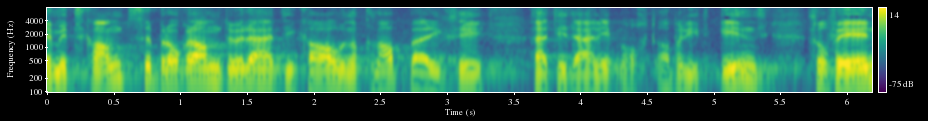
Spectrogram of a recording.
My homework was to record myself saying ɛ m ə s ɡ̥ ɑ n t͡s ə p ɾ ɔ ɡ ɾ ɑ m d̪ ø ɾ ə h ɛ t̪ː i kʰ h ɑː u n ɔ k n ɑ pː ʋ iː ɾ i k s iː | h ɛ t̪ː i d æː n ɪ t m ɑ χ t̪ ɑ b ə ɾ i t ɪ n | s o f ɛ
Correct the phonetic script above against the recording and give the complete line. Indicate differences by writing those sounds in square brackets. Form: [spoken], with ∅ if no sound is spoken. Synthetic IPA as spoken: ɛ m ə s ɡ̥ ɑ n t͡s ə p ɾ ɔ ɡ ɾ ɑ m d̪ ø ɾ ə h ɛ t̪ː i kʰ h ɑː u n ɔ k n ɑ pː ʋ [æː] ɾ i k s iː | h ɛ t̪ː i d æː n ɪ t m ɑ χ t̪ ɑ b ə ɾ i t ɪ n | s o f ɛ

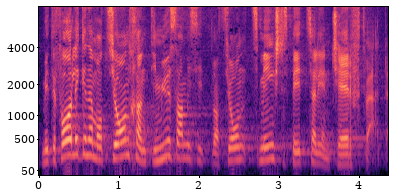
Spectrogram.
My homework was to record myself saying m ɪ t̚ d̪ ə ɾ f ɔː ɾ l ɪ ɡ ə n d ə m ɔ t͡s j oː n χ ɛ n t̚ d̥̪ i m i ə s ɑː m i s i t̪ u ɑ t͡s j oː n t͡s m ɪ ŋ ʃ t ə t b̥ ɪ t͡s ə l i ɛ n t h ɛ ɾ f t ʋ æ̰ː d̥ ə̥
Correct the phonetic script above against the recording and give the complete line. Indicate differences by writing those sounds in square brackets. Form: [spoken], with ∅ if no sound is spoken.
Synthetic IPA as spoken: m ɪ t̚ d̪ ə ɾ f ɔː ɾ l ɪ ɡ ə n d ə m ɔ t͡s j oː n χ [œ] n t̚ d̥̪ i m [y] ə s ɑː m i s i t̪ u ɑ t͡s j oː n t͡s m ɪ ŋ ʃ t ə [s] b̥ ɪ t͡s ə l i ɛ n t [ʃ] ɛ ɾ f t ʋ æ̰ː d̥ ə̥

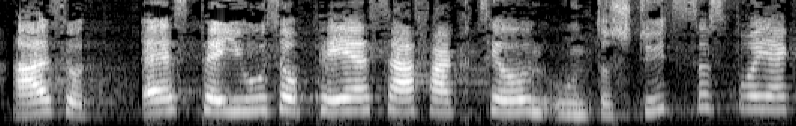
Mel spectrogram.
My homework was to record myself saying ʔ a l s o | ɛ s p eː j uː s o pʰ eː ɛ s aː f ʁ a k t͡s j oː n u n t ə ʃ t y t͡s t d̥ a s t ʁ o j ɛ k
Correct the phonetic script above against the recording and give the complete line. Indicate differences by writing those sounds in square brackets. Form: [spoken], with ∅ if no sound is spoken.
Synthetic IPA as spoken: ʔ a l s o | ɛ s p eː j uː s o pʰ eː ɛ s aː f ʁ a k t͡s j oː n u n t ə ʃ t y t͡s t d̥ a s [p] ʁ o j ɛ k

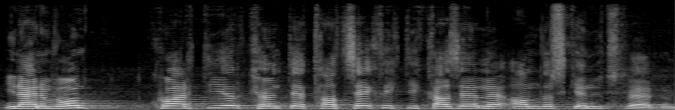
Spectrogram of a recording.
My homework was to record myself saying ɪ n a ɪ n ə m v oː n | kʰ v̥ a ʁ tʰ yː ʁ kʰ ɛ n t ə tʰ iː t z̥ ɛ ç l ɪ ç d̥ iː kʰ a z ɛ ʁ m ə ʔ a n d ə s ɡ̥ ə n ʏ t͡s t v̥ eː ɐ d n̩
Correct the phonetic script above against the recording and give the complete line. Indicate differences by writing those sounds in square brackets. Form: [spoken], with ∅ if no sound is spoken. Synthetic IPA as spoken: ɪ n a ɪ n ə m v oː n | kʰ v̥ a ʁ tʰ [iː] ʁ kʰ [œ] n t ə tʰ [aː] t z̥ ɛ ç l ɪ ç d̥ iː kʰ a z ɛ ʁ [n] ə ʔ a n d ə s ɡ̥ ə n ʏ t͡s t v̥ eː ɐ d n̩

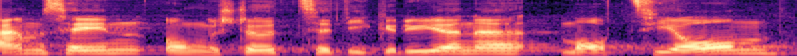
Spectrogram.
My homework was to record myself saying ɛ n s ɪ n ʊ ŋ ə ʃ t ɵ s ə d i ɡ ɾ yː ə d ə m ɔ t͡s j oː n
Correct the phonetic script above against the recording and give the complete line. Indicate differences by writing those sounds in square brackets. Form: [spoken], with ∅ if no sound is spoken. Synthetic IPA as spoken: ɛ [m] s ɪ n ʊ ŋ ə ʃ t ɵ [t͡s] ə d i ɡ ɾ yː ə [n] ə m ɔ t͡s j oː n

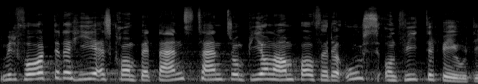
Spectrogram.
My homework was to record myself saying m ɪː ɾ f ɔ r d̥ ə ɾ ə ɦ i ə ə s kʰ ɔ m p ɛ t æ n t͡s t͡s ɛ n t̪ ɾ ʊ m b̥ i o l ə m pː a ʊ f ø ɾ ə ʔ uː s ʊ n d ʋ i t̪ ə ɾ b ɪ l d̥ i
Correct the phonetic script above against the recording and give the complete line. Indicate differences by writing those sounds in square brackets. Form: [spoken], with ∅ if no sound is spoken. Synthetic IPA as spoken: m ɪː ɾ f ɔ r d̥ ə ɾ ə ɦ i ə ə s kʰ ɔ m p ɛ t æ n t͡s t͡s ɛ n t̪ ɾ ʊ m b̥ i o l [ɑ] m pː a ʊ f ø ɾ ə ʔ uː s ʊ n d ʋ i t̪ ə ɾ b ɪ l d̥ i

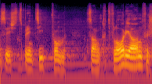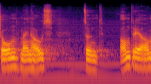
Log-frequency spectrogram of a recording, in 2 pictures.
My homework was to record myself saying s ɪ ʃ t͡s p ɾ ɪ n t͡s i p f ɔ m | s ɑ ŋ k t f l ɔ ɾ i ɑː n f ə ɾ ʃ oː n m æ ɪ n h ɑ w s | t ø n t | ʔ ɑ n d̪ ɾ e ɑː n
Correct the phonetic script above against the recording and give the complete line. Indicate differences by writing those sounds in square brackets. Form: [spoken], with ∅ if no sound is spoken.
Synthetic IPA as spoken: s ɪ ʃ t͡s p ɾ ɪ n t͡s i p f ɔ m | s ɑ ŋ k t f l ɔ ɾ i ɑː n f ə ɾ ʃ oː n m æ ɪ n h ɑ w s | [t͡s] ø n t | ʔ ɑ n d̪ ɾ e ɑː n

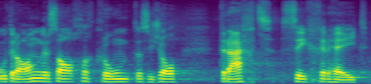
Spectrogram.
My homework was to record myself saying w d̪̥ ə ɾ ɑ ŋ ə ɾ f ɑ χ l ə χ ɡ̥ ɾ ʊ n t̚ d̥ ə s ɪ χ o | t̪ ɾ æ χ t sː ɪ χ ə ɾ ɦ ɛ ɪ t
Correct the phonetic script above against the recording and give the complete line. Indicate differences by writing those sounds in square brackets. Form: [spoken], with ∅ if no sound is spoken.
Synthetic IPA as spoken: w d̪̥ ə ɾ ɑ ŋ ə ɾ [s] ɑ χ l ə χ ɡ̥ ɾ ʊ n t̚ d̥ [ɑ] s ɪ [ʃ] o | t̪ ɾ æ χ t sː ɪ χ ə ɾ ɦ ɛ ɪ t

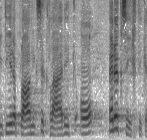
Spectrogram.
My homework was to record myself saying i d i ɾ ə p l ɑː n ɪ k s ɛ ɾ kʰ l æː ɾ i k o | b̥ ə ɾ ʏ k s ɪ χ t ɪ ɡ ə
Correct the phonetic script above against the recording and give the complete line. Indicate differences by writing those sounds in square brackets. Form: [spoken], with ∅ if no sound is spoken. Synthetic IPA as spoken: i d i ɾ ə p l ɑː n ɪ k s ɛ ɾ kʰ l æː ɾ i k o | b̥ ə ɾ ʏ k s ɪ χ t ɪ ɡ ə

